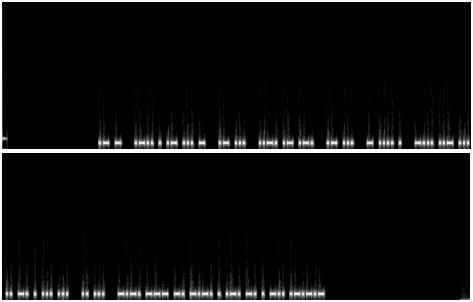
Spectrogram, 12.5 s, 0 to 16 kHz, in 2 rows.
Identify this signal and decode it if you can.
Morse code, heard as a keyed tone, about 46 wpm, 700 Hz. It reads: AT LEAST AS FAR AS THE BUSINESS IS CONCERNED.
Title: Sentences from Top 1000 Words - Review Part 6 - 45wpm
